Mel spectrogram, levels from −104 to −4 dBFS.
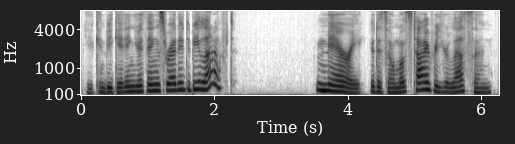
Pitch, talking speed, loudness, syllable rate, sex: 200 Hz, 170 wpm, -16 LUFS, 4.7 syllables/s, female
